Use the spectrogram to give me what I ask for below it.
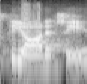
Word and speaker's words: theodicy: all the information uh so the word is theodicy that's the only pronunciation it's a noun it's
